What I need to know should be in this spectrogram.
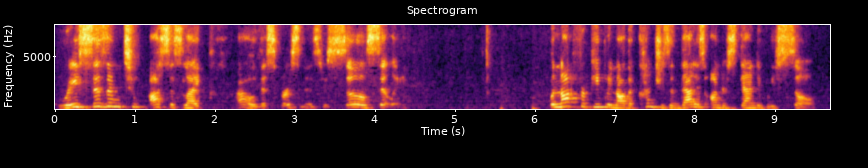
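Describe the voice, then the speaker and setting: With noticeable background noise behind her, a woman speaks at a high pitch with lively intonation and long, frequent pauses. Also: moderate pace. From Jamaica. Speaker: YouTuber. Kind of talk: live stream commentary. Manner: halting.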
